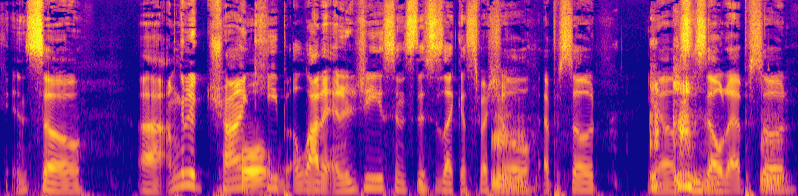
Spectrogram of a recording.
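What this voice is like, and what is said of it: Slightly sick-sounding voice. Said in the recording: “I'm kind of sick. If you're listening, you can maybe hear it in my voice a little bit.”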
